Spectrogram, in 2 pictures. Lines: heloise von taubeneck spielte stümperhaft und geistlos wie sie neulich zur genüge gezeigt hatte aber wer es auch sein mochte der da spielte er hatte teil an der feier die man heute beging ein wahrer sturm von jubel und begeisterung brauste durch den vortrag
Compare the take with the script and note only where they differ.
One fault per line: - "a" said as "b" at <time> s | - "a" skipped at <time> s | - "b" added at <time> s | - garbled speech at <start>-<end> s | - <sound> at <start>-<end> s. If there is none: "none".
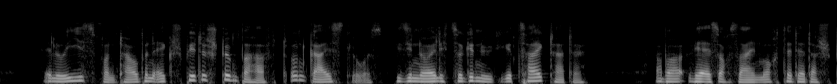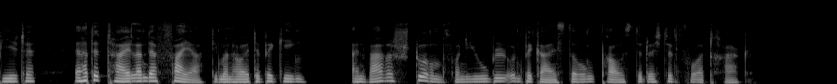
none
